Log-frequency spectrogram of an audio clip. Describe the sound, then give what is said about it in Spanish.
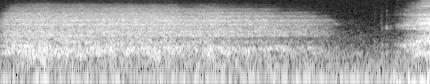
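A long, slow inhale imitating the sound of ocean waves, drawn in with a broad airy hiss that swells and fades like surf, then a fresh rush of air begins at the end; steady, and without talking. “Mira cómo vienen y van las olas. Y con tu respiración, intenta imitar el sonido. Inhala.”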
